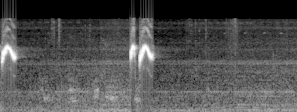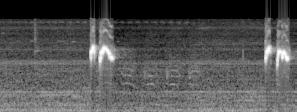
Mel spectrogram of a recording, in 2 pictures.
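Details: Caged female bird calling brightly to summon a male: short two-part chirps, a sharp upward note then a slurred falling whistle, repeated at irregular gaps of about two to four seconds over a faint steady hum.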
